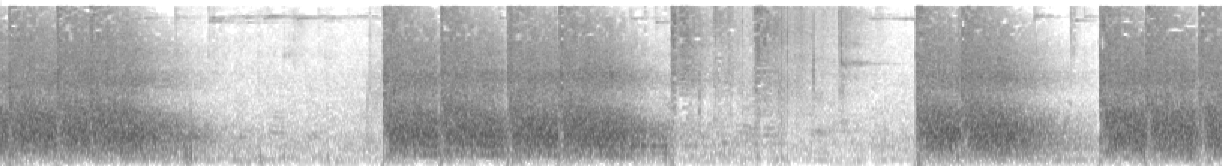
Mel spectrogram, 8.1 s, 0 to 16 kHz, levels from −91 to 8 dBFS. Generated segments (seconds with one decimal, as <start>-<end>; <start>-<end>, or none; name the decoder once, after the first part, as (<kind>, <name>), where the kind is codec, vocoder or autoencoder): 5.2-5.8 (codec, SNAC)

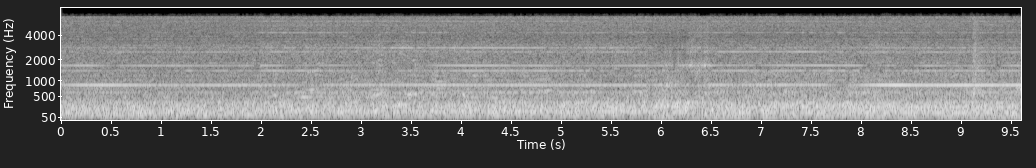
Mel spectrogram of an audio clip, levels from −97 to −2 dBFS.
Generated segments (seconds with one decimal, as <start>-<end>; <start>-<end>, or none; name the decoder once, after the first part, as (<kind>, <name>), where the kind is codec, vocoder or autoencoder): 6.0-6.5 (codec, HILCodec)

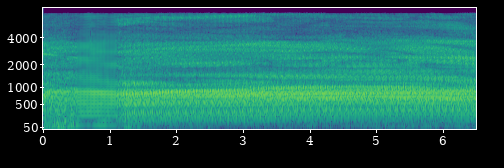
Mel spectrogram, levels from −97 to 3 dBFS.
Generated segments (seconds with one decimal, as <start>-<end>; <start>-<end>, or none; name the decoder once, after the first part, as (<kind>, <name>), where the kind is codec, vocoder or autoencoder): 0.5-1.1 (vocoder, BigVGAN v2)

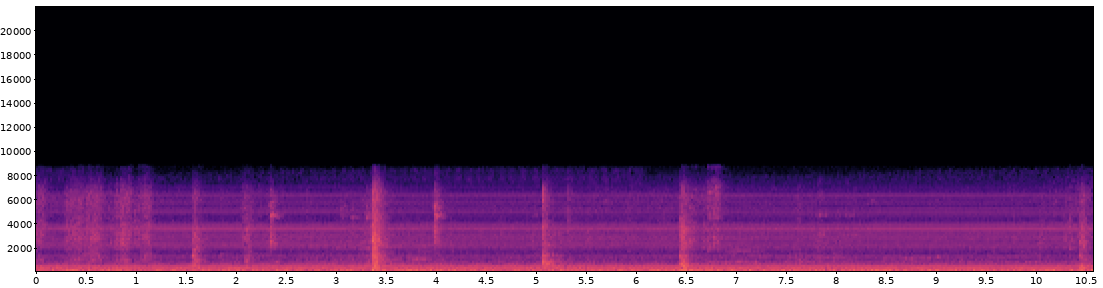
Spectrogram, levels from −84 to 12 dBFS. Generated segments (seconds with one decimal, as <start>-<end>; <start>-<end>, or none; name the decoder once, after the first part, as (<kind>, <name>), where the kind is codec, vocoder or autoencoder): 0.0-0.8 (vocoder, Vocos); 3.1-8.3

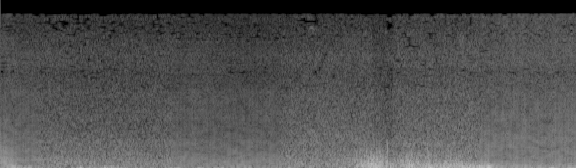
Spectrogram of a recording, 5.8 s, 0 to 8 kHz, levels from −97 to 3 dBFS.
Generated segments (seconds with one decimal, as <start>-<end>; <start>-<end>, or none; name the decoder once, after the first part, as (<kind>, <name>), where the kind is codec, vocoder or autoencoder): 0.0-0.4 (vocoder, Vocos); 1.7-2.8; 4.8-5.8

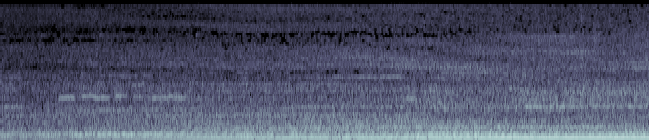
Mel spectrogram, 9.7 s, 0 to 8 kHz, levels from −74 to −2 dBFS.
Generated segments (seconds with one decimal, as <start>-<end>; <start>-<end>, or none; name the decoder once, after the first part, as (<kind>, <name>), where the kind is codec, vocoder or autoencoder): 0.0-1.8 (vocoder, BigVGAN v2); 3.6-7.7

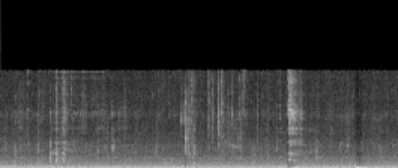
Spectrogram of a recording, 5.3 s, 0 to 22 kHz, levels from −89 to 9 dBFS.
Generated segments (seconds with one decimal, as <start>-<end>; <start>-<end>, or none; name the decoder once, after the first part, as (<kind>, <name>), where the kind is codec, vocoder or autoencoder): 0.7-1.4 (vocoder, BigVGAN v2)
